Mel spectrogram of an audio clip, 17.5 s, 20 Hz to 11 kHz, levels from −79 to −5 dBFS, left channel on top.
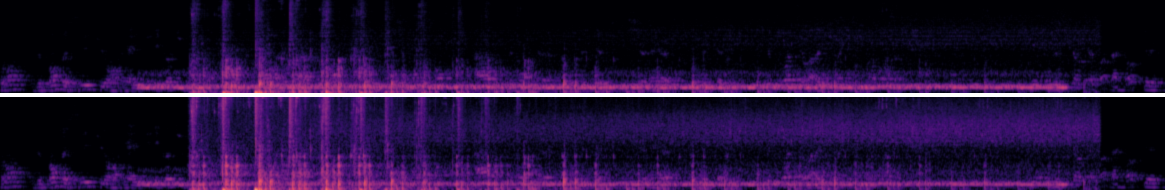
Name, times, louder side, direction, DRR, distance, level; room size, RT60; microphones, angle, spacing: voice 1, 0.0-6.8 7.1-13.6, equal, 30° right, -3 dB, 5.0 m, -56 dB
sound 1, 2.0-16.0, left 4 dB, 60° left, 0.5 m, -47 dB
sound 2, 2.8-16.5, right 5 dB, 90° right, 0.5 m, -41 dB
voice 2, 15.0-17.3, equal, 25° left, 1 dB, 2.1 m, -60 dB
20.0 x 9.4 x 2.3 m, 0.83 s
head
